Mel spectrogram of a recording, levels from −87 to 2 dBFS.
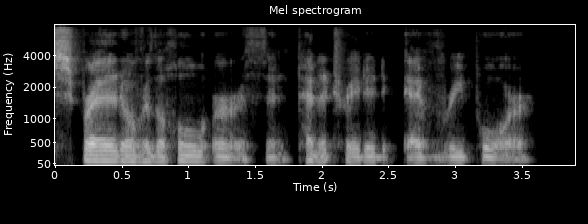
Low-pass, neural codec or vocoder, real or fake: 7.2 kHz; codec, 16 kHz, 4 kbps, FunCodec, trained on LibriTTS, 50 frames a second; fake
